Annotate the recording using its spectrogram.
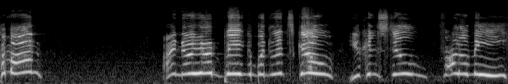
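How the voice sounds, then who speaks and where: Squeaky and at an extremely high pitch, this put-on character voice moves at a fairly slow pace with long, frequent pauses. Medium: actual play. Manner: frantic.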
